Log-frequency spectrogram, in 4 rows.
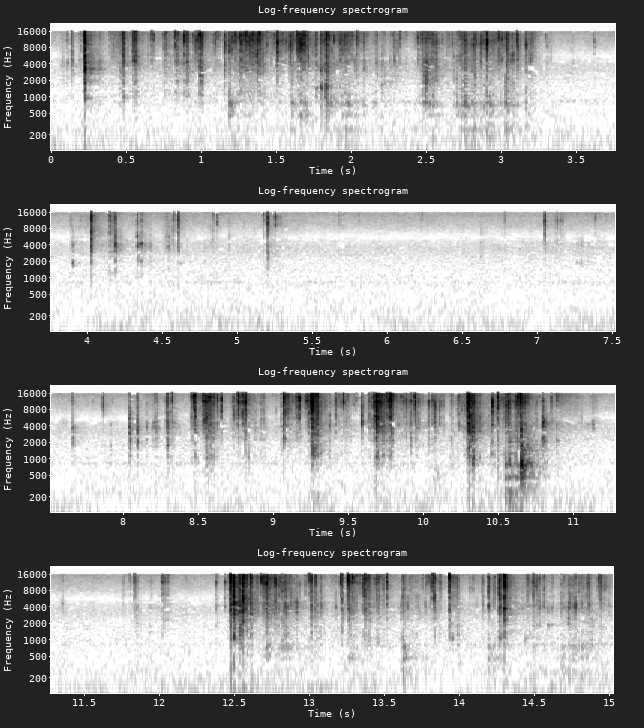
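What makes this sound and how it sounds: A solid white soap bar with a red and gold glitter coating, scored into cubes, is cut with a metal blade and broken apart with the fingertips. Dry, bright crumbly scraping and crackling comes in bursts, with quieter pauses around 4–8 seconds and 11–12 seconds.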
